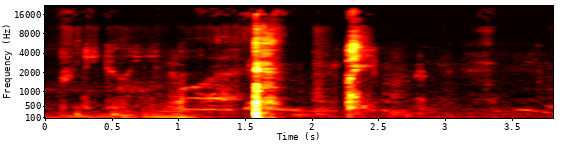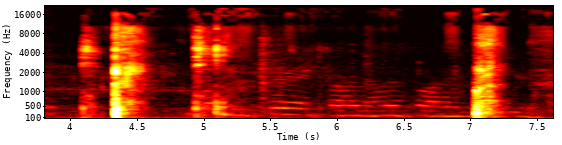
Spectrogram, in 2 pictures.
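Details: A young, curious foal at an Amish farm gives five short, harsh, breathy coughs at uneven intervals, with a chicken chorus in the background and a woman speaking softly in between.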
